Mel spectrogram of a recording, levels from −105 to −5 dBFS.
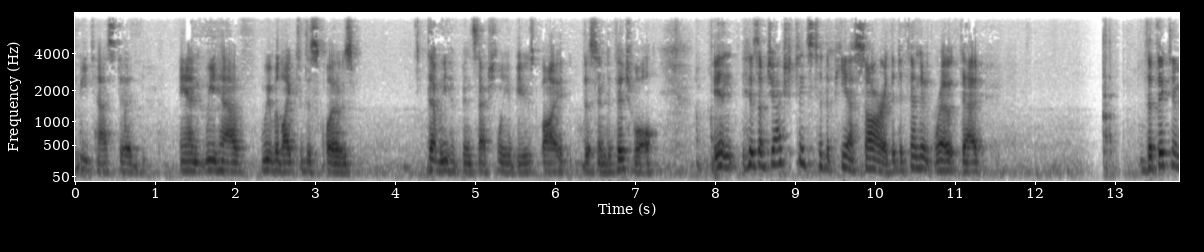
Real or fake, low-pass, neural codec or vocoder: real; 7.2 kHz; none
